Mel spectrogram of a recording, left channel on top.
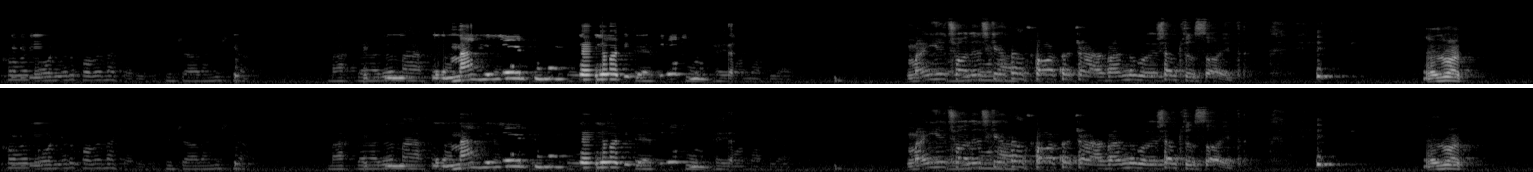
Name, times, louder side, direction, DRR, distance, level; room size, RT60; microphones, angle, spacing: voice 1, 0.0-2.5 3.3-4.6 4.9-5.0 5.3-5.8 6.3-6.5 6.9-8.1 9.4-10.5, left 1 dB, 15° right, 1.8 m, -50 dB
voice 2, 4.4-7.1 14.2-14.6, left 6 dB, 75° left, 0.5 m, -30 dB
voice 3, 9.1-12.3 12.7-13.3, left 1 dB, 10° left, 1.4 m, -38 dB
22.5 x 7.7 x 6.4 m
head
